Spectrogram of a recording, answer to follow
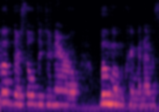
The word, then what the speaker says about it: Bum Bum: It is pronounced Boom Boom. I called it Bum Bum, but it's Boom Boom.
